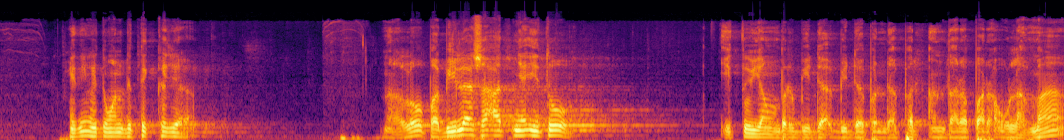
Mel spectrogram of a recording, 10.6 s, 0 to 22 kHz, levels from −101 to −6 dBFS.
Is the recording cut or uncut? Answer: cut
